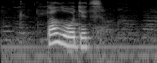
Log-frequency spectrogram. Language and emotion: Russian, neutral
